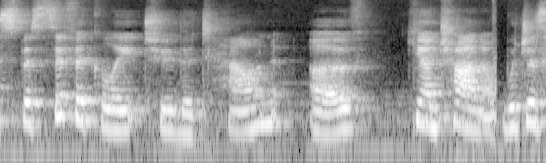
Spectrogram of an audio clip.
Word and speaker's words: Chianciano: to the town of Chianciano, which is how I think you pronounce it. I know it's a K in the beginning.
